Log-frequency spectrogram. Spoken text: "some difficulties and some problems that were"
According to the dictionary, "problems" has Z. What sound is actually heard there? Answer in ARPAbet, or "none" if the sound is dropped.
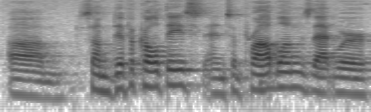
Z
